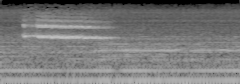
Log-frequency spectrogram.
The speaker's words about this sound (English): Mark weaved through more car accidents. One car driving beside us clipped us.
